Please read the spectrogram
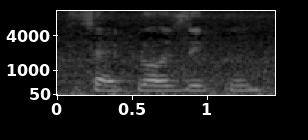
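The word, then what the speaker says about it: psychology: हमारा silent letter था प साइलेंट लेटर क्यों था क्योंकि य पर प के बाद एस आ गया तो हमारा साइलेंट लेटर हो गया प तो साइकोलॉजी साइकोलॉजिक मी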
